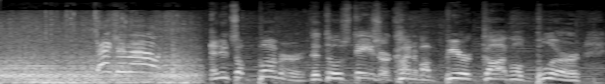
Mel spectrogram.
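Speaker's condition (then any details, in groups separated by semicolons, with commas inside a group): No condition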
